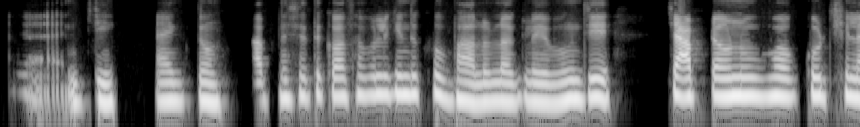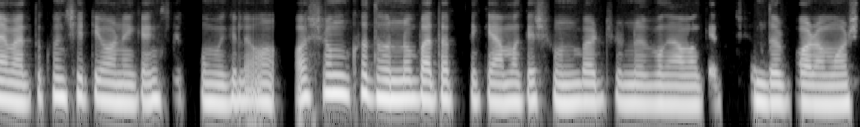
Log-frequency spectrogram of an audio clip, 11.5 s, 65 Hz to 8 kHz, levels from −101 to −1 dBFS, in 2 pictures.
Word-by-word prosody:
অ্যা 230 - -14 0.4
জ্বী, 175 -1 +1 0.4
একদম! 175 0 0 0.3
আপনার 180 +2 -4
সাথে 210 +1 -4
কথা 210 0 -1
বলে 225 0 +1
কিন্তু 225 0 +3
খুব 225 - +1
ভালো 170 -1 +2
লাগলো 175 +1 0
এবং 170 +2 +2
যে 205 - +4 0.5
চাপটা 205 0 +3
অনুভব 215 -1 +4
করছিলাম 205 -2 +1
এতক্ষণ 205 +5 -1
সেটি 200 -1 -3
অনেকাংশে 170 +2 -1
কমে 170 -2 +1
গেল। 180 - 0
অ - - +1 0.2
অসংখ্য 235 +2 +2
ধন্যবাদ 190 -1 +3
আপনাকে 180 0 -9
আমাকে 175 +1 0
শুনবার 170 0 +1
জন্য 165 -2 -1
এবং 160 0 0
আমাকে 155 0 -2
এত - - -25
সুন্দর 170 -2 +1
পরামর্শ 160 0 0
185 Hz, 175 wpm, -18 LUFS, 170-210 Hz, 0.5 s, যে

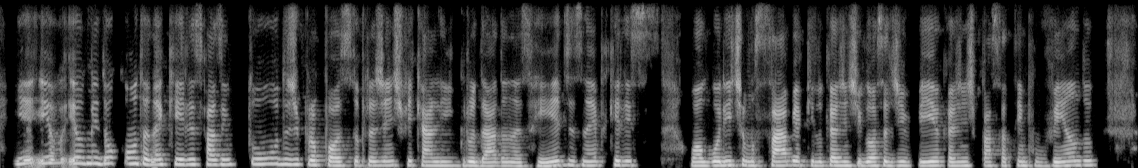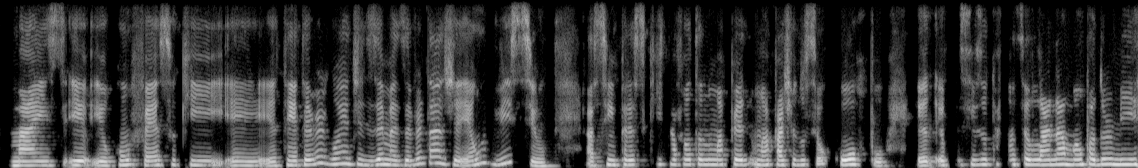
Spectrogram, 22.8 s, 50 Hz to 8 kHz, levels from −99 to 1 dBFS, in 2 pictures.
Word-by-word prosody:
e 145 +4 +1
e - - 0
eu 155 0 -1
eu 285 - +1
me 285 -1 +1
dou 280 +2 -1
conta, 275 -3 +2
né, 235 - +2
que 240 +1 -5
eles 240 0 +2
fazem, 235 +1 +1
tudo 255 0 0
de 240 - +2
propósito 200 -4 0
para 195 - -2
a - - 0
gente 195 +1 -3
ficar 200 -3 0
ali 185 0 0
grudado 175 -1 0
nas 170 -1 -2
redes, 195 +4 +1
né, 190 0 0
porque 190 +2 -5
eles 200 -2 -4 0.3
o 180 - -2
algoritmo 190 +2 +2
sabe 190 +1 +2
aquilo 190 -2 -4
que 190 - +1
a 185 - +4
gente 185 0 0
gosta 185 +1 +2
de 185 0 -2
ver, 185 +1 +4
o - - -10
que - - -2
a - - +3
gente 185 +1 -2
passa 180 0 -4
tempo 185 -1 -4
vendo, 200 +4 0 0.5
mas 195 0 +3 0.2
e 205 -1 +3
eu 190 -1 0
confesso 220 +1 -1
que, 210 -2 -4
eh, 190 -1 -2
eu 185 - -2
tenho 210 +1 +1
até 230 +2 +2
vergonha 270 0 -1
de 250 -1 -3
dizer, 225 +3 +2
mas 220 -2 0
é 215 - +2
verdade, 270 -1 -2
é 205 - 0
um 290 +6 -1
vício, 235 - -2 0.4
assim, 195 +4 0
parece 220 -1 -1
que 245 +1 -9
está 240 -1 -7
faltando 235 0 +1
uma 230 0 +1
pe 230 -1 +4
uma 225 -2 0
parte 220 +1 +1
do 225 0 -2
seu 135 -11 -2
corpo. 230 -6 +5 0.3
Eu 190 +1 +3
eu 205 - +1
preciso 230 +2 -3
trocar 235 -1 -7
um - - -8
celular 230 -1 +4
na 245 +2 +5
mão 235 0 +4
para 240 -1 +3
dormir. 245 0 +4
210 Hz, 215 wpm, -22 LUFS, 185-235 Hz, 0.5 s, corpo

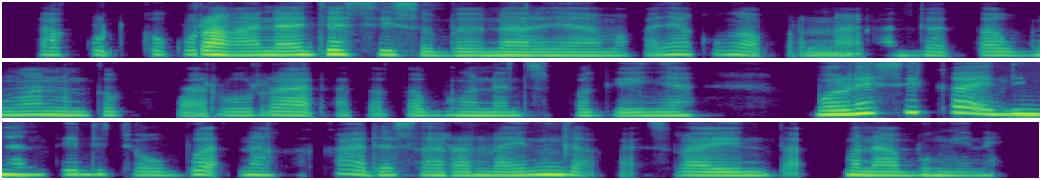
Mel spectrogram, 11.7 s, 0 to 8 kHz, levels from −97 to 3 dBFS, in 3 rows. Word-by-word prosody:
takut 195 +1 -9
kekurangan 205 -2 +3
aja 200 +3 +6
sih 205 -2 -1
sebenarnya, 170 -1 -2
makanya 185 +4 -5
aku 210 - -24
nggak 195 - -5
pernah 85 -1 -7
ada 175 +1 -11
tabungan 180 +2 -2
untuk 180 0 -6 0.2
darurat 175 +2 -5
atau 175 - -16
tabungan 170 0 -4
dan - - -7
sebagainya, 165 +1 -5 0.5
boleh 220 +6 +10
sih 320 - +4
Kak 310 -3 +3
ini 225 +1 +7
nanti 200 +2 -3
dicoba. 185 -1 -7 0.2
Nah, 185 -1 -2
Kakak 200 +6 -13
ada - - -2
saran 175 -1 -3
lain 185 +4 +4
nggak 190 -3 -4
Kak - - -22
selain 175 -1 -2
ta - - -11 0.2
menabung 175 -2 +1
ini? 170 +1 -10
180 Hz, 175 wpm, -20 LUFS, 170-195 Hz, 0.5 s, boleh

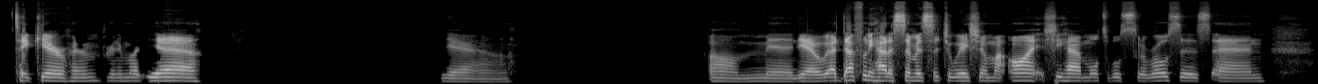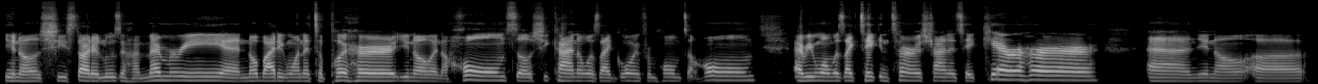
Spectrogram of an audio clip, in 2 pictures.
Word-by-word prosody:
Take 165 -2 +5
care 170 -2 +5
of 160 - -8
him 160 +1 -9
pretty 160 -1 -13
mu 165 0 -10
yeah. 170 -1 +6 2.4
Yeah. 135 -2 -11 2.0
Oh, 150 -2 -8
man, 145 -1 -8
yeah, 150 -1 +5
well, 165 +2 0
I 175 - +7
definitely 195 +3 +5
had 175 0 +7
a - - +2
similar 175 0 +8
situation, 170 -2 +3
my 160 -1 -2
aunt, 175 0 +2
she - - -1
had 165 -1 +1
multiple 165 0 -10
sclerosis 165 0 -3
and, 150 0 -4 0.6
you 170 - -2
know, 155 0 -4
she 170 +3 -1
started 165 -1 +1
losing 170 0 -8
her 145 0 -11
memory 185 +1 -2
and 155 -2 0
nobody 170 +1 -1
wanted 165 0 -7
to 170 - -2
put 185 +1 -3
her, 175 0 +3
you 175 0 -7
know, 160 -2 -3
in 150 -2 -7
a 135 - -9
home, 195 -2 -3
so 170 -2 -4
she 185 +4 -4
kinda 170 -1 0
was, 170 -1 -9
like, 160 -1 -4
going 170 0 -12
from 160 -1 -19
home 170 +1 -15
to - - -7
home, 195 0 -9 0.4
everyone 180 0 0
was, 180 0 -4
like, 180 -1 +1
taking 185 -2 +1
turns 180 -1 -3
trying 170 -1 -4
to - - -4
take 160 - -8
care 220 -3 +3
of 205 - -4
her 200 -2 +1 0.5
and, 160 -2 -2
you 160 0 -7
know, 145 -1 -10
uh, 145 0 -9
170 Hz, 155 wpm, -23 LUFS, 155-180 Hz, 2.4 s, similar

